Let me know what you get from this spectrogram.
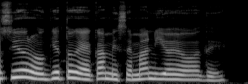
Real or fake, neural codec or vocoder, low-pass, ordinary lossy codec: fake; vocoder, 44.1 kHz, 128 mel bands every 256 samples, BigVGAN v2; none; none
